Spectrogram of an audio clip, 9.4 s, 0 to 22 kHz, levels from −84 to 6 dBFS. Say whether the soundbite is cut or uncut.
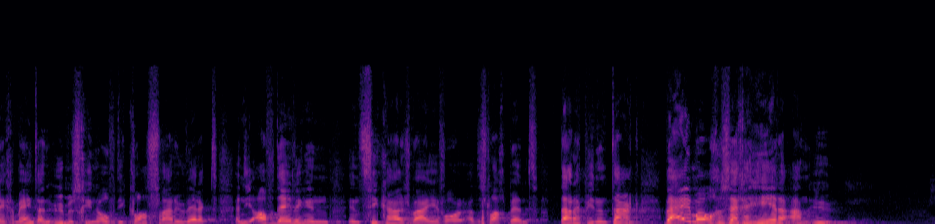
cut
